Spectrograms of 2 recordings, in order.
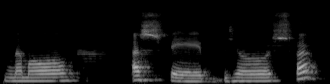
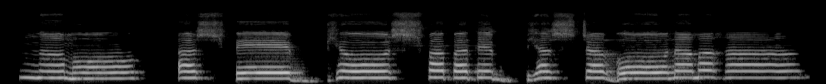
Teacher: notice the gap after namo because it's dirgha followed by another word beginning with a vowel. So it's namo ashvebhyo shva.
